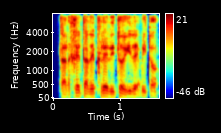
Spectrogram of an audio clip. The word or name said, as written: tarjeta de crédito y débito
